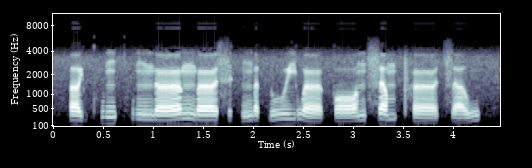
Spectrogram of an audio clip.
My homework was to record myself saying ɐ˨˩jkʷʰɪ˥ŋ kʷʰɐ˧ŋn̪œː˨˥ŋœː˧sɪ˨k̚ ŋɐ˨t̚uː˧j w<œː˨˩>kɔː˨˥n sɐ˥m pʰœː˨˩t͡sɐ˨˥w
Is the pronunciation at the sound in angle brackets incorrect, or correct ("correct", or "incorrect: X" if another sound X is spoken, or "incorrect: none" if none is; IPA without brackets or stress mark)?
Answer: correct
